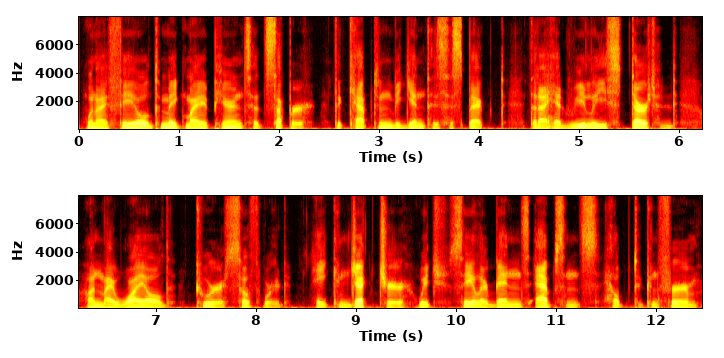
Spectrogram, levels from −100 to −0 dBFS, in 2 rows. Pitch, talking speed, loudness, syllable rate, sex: 105 Hz, 155 wpm, -21 LUFS, 4.7 syllables/s, male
